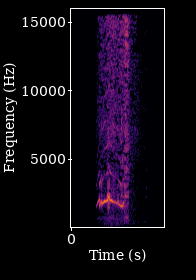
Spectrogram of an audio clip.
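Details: Drawn-out single cry from Pilo, a domestic cat giving birth: one high, slightly wavering wail lasting about a second, fading at the end in a quiet room.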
